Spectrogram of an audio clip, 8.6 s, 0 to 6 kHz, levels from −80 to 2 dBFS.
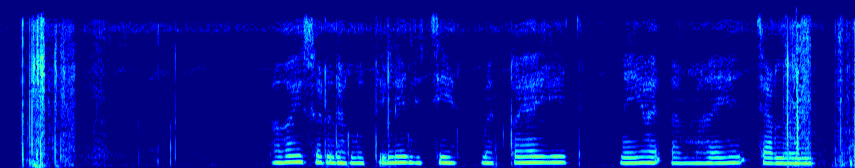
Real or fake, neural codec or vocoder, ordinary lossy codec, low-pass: fake; codec, 16 kHz, 8 kbps, FreqCodec, larger model; AAC, 32 kbps; 5.4 kHz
